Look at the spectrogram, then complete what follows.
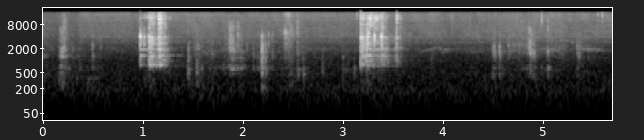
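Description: Metal pots and utensils clattering: two louder clanks, about a second in and about three seconds in, each with a short metallic ring, and lighter taps in between.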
